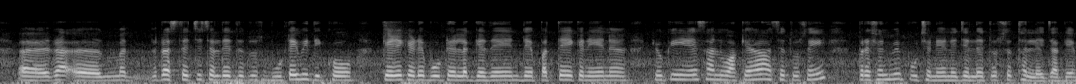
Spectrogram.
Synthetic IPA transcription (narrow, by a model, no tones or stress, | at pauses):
ɾmɾəst̪eːt͡ʃt͡ʃəld̪eːt̪̬et̪ʊsĩːbuːʈeːʋiːd̪ɪkʰːoː | keːɽeːkeːɽeːbuːʈeːləɡeːd̪eːɪnd̪eːpət̪ːeknẽːn | kjõːkɪɪnẽːsaːnũːʋaːkeaɦaəsẽːt̪ʊsẽː | pɾɛːʃənʋiːpuːt͡ʃʰnened͡ʒeleːt̪ʊst̪ʰəlːeːd͡ʒaːkeː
